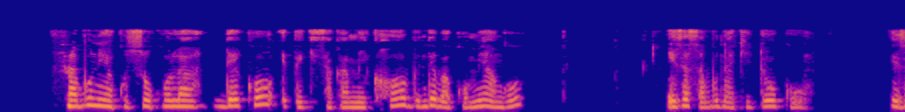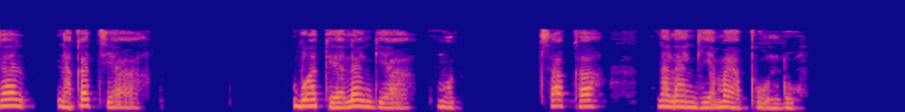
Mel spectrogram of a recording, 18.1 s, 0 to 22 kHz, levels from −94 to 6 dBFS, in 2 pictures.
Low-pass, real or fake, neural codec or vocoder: 7.2 kHz; fake; vocoder, 44.1 kHz, 128 mel bands every 256 samples, BigVGAN v2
